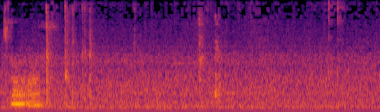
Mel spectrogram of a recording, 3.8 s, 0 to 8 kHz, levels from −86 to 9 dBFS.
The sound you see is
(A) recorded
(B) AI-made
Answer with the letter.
A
